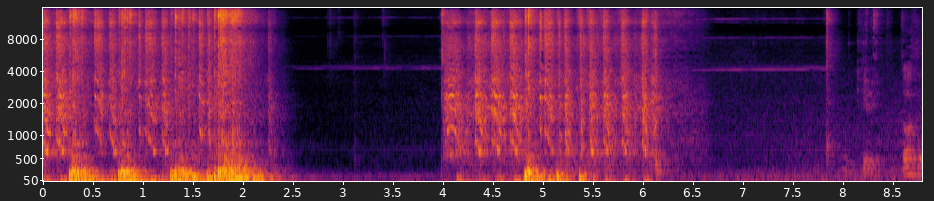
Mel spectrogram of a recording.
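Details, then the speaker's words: 2003 Suzuki Hayabusa, first start after repair (fresh oil, filter, coolant hoses): catches twice, runs ragged about two seconds each, then dies; owner suspects tip-over sensor, unconfirmed. "when it starts and stops like that that's usually the tip over sensor maybe I need to just whack it and reset"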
